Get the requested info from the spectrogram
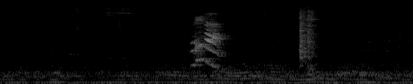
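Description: A single short squawk-like call falling in pitch about two seconds in, then one sharp click about a second later, over a faint low hum.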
